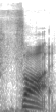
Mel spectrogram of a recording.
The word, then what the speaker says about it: THOT: pornographic version of TikTok called TikTok Thought, THOT. So parents, if your kids are on Thought, THOT, I'm not misspelling it, that's how it's spelled, THOT, you need to get them off.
